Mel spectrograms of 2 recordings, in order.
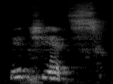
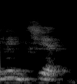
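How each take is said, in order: First: The word ends with a final s sound. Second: The word ends without a final s sound. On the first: The speaker calls it right. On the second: The speaker calls it wrong.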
